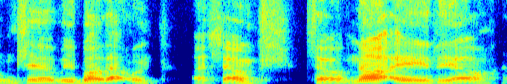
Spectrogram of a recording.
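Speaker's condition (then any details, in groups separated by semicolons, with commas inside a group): Cerebral palsy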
